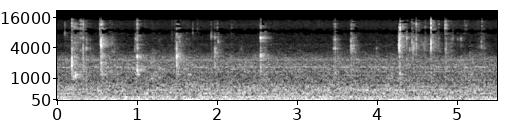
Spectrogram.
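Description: Quiet chewing of fried fish, with scattered soft, wet mouth clicks and smacks at irregular intervals.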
